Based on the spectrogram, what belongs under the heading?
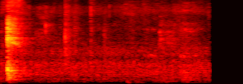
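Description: A single sharp throat-clearing burst from an adult, followed by quiet room noise.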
